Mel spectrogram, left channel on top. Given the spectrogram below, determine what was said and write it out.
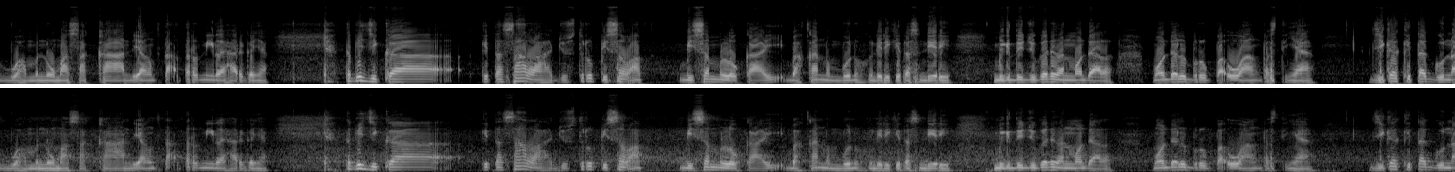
menu masakan yang tak ternilai harganya. Tapi jika kita salah, justru pisau bisa melukai bahkan membunuh diri kita sendiri. Begitu juga dengan modal. Modal berupa uang pastinya. Jika kita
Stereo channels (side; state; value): both; normal; correlation 0.66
